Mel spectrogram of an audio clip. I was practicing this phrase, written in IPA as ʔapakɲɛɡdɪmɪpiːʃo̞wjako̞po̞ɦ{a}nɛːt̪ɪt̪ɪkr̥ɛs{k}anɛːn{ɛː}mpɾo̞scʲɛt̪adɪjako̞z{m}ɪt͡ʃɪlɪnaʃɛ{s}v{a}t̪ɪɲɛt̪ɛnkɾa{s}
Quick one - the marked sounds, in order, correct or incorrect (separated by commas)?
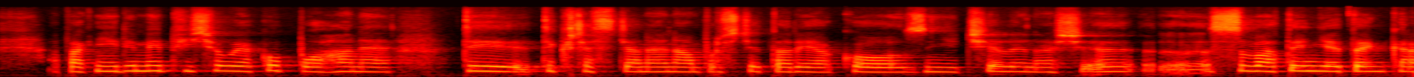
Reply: correct, incorrect, incorrect, incorrect, correct, correct, incorrect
